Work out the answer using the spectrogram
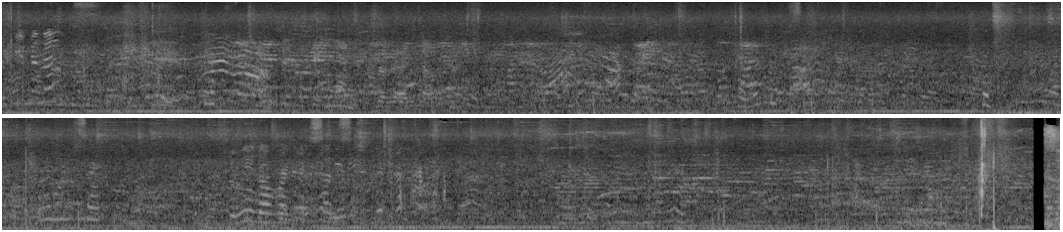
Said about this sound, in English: This is the ambient noises for the Jungle Cruise queue. The queue to Jungle Cruise.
